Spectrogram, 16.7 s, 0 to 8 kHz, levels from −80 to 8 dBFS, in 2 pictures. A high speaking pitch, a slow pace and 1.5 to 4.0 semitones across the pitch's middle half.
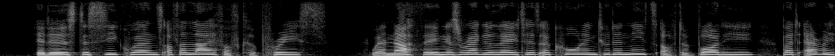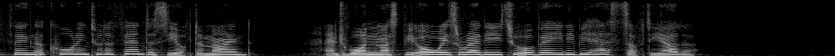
No: high, 245 Hz; average, 150 wpm; average, 3.6 semitones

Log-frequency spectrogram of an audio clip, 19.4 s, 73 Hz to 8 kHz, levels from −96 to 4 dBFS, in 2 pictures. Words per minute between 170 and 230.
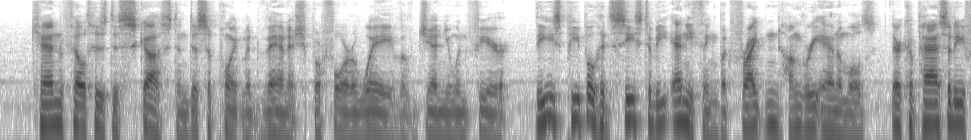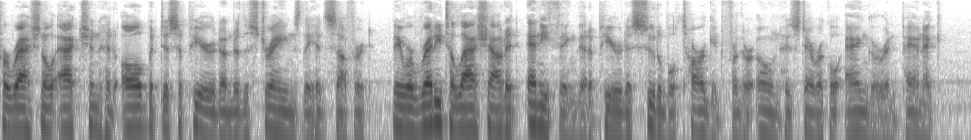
Yes: average, 180 wpm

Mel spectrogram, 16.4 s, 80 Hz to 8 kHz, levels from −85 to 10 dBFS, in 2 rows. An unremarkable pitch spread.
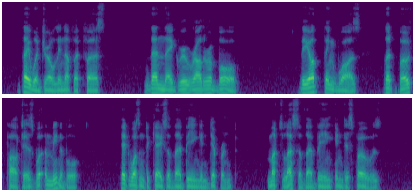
Yes: average, 3.5 semitones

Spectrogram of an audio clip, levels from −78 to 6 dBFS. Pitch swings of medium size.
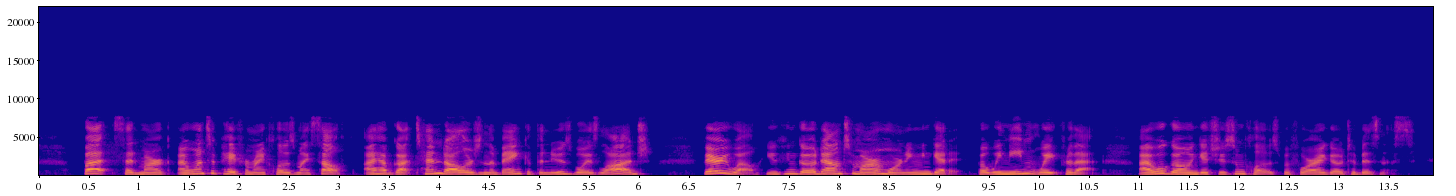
Yes: average, 3.6 semitones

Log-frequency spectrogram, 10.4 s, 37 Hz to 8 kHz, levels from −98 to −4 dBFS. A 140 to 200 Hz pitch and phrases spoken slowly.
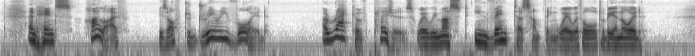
No: low, 130 Hz; slow, 130 wpm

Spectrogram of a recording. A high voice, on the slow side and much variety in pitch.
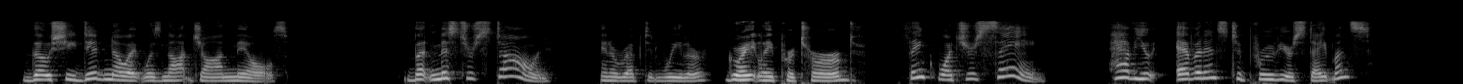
Yes: high, 205 Hz; slow, 105 wpm; wide, 6.8 semitones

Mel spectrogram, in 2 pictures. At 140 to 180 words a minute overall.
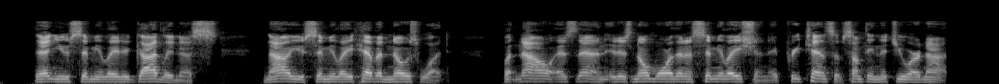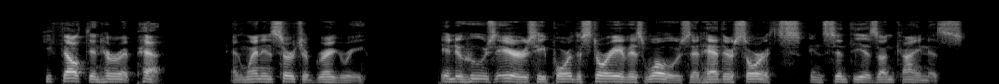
Yes: average, 175 wpm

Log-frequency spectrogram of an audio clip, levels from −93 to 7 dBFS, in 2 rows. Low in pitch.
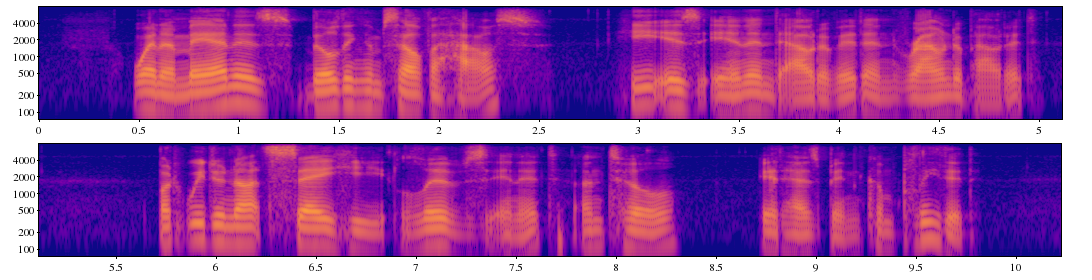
Yes: low, 110 Hz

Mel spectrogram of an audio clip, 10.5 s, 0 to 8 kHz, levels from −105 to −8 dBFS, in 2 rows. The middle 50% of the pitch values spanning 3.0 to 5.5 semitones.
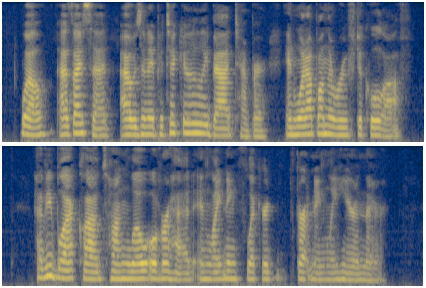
No: narrow, 2.4 semitones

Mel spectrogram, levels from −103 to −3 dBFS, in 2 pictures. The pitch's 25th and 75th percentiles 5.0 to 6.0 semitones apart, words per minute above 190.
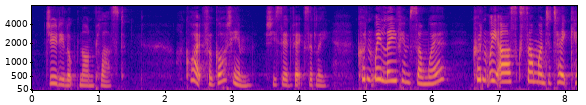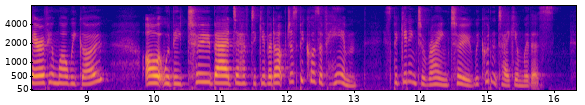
Yes: average, 5.3 semitones; average, 200 wpm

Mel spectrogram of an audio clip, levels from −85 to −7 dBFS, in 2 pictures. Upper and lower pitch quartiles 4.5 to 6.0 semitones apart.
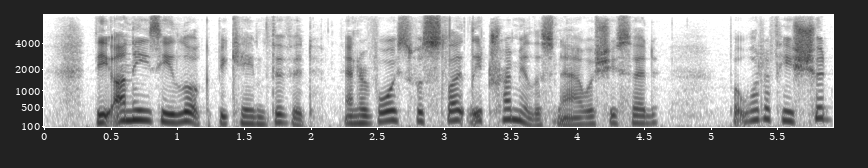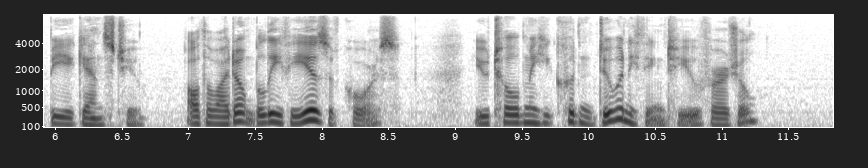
Yes: average, 5.1 semitones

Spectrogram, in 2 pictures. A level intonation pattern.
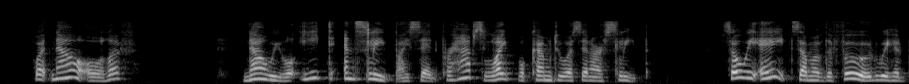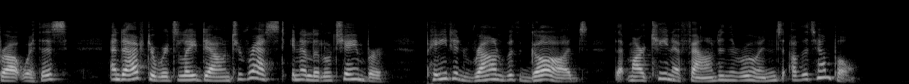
No: wide, 5.4 semitones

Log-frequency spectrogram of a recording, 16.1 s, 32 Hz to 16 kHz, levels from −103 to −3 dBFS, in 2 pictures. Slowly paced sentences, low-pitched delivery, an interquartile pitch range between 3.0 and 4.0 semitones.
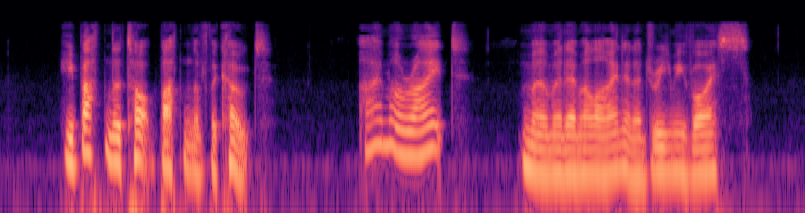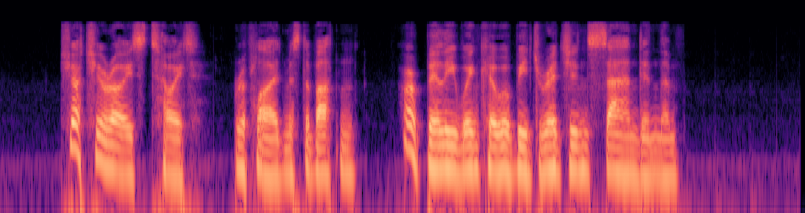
Yes: slow, 120 wpm; low, 110 Hz; average, 3.7 semitones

